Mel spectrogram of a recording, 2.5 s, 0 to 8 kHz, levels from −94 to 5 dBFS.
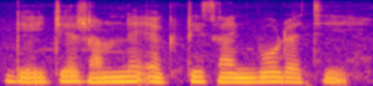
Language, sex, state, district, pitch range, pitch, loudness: Bengali, female, Assam, Hailakandi, 155-170 Hz, 160 Hz, -12 LUFS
